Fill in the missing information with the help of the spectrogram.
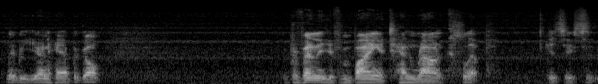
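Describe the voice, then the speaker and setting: A middle-aged New Yorker with a Brooklyn accent shows off his rifle, rambling casually with plenty of fillers and restarts. His voice is low, bright and forceful, and the low-quality recording carries a little hiss or hum.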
